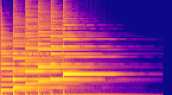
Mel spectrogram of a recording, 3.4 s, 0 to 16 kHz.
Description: Ab Suspended 2nd Suspended 4th Ab down Guitar DADGAD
